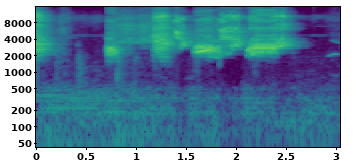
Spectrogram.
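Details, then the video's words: Javan pied starling giving kretekan nggaruda song, a quiet start followed by loud raspy crackling phrases and buzzy squawks, fading out after two and a half seconds. "jalak suren gacor kretekan nggaruda"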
